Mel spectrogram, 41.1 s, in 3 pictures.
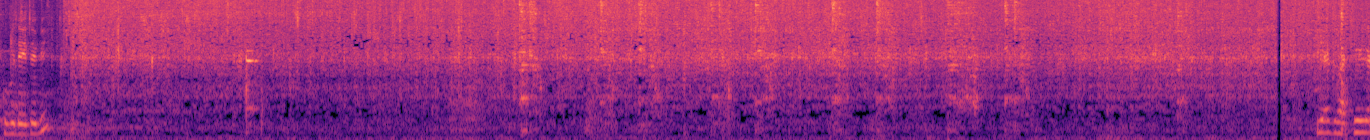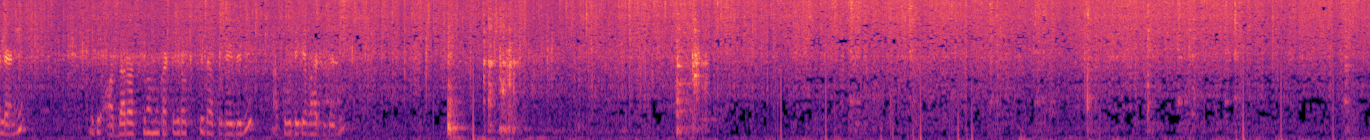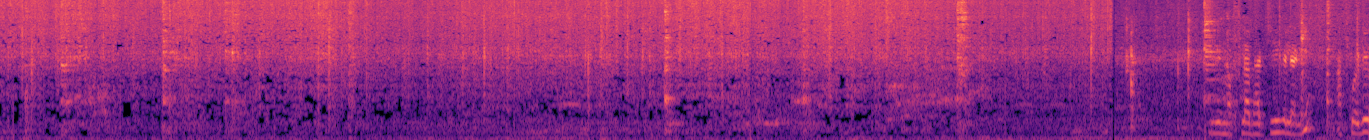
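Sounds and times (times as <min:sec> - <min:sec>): food sizzling in hot oil: 0:00.0 - 0:41.0
metal spatula scraping a pan: 0:04.5 - 0:10.4, 0:20.4 - 0:20.9, 0:27.1 - 0:30.0.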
